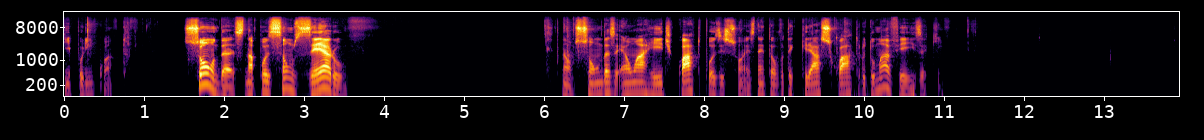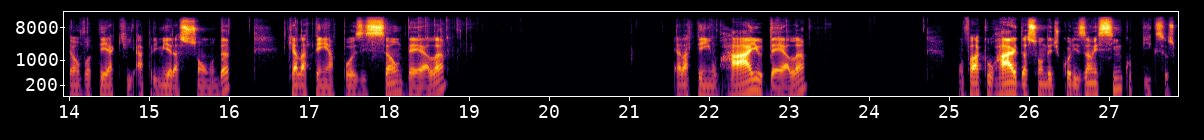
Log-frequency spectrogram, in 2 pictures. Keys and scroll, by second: 0.0-2.5 typing, 6.1 BackSpace, 6.2 BackSpace, 6.4 BackSpace, 11.2 =, 12.1 space, 12.3 shift+], 12.4 shift+\, 12.8 Left, 13.0 Return, 14.1 shift+], 14.2 shift+\, 14.6 Left, 15.8 Return, 16.4-18.9 typing, 19.4 Left, 19.6 Return, 19.9 Down, 20.7-24.0 typing, 21.0 Return, 26.8 5, 27.7 ,.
